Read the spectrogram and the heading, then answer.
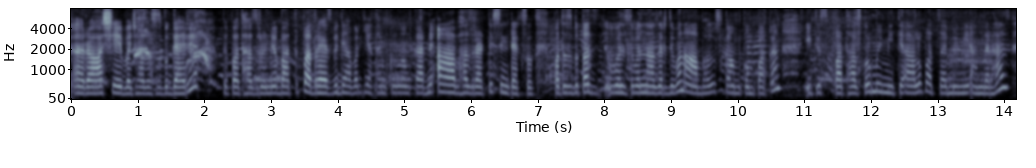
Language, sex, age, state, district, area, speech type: Kashmiri, female, 18-30, Jammu and Kashmir, Anantnag, rural, spontaneous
